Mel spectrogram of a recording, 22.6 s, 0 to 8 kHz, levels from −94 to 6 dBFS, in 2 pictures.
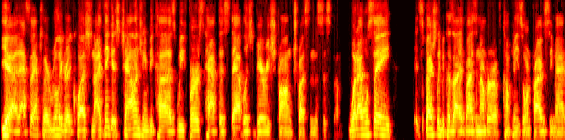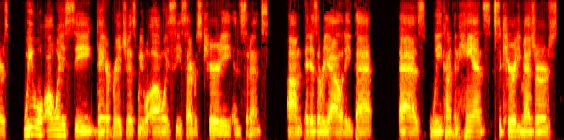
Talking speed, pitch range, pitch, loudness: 165 wpm, 95-115 Hz, 100 Hz, -17 LUFS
